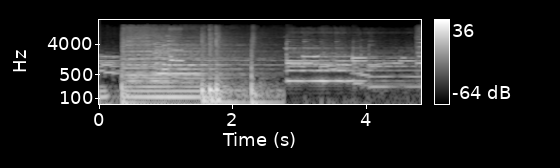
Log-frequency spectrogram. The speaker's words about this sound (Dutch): Hoe lang duurt het muziekje nog?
